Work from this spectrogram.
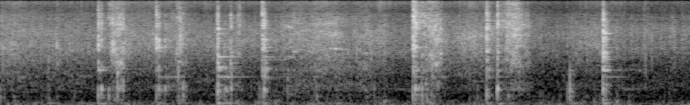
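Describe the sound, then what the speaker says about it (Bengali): Cut potatoes fry in spice paste and oil for a rohu fish curry, with a soft sizzle under repeated scraping stirs of a spoon against the pan. "দিয়ে এই মশলার সঙ্গে কিছুক্ষণ ধরে ঢাকনা চাপিয়ে চাপিয়ে কষাতে হবে।"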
